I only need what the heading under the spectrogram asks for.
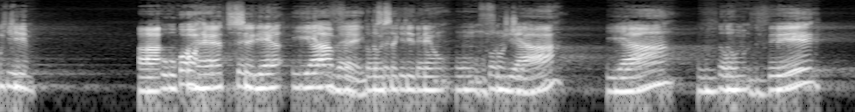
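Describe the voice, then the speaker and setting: A man's voice: high voice, pushed and bright, in a large hall. A man teaching a Bible study class, explaining patiently and checking in often with his listeners. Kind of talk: classroom lecture.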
